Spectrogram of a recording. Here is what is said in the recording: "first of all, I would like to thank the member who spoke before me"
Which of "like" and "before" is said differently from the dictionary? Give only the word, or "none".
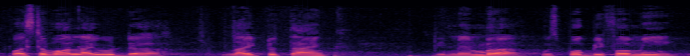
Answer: none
